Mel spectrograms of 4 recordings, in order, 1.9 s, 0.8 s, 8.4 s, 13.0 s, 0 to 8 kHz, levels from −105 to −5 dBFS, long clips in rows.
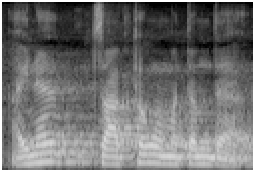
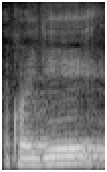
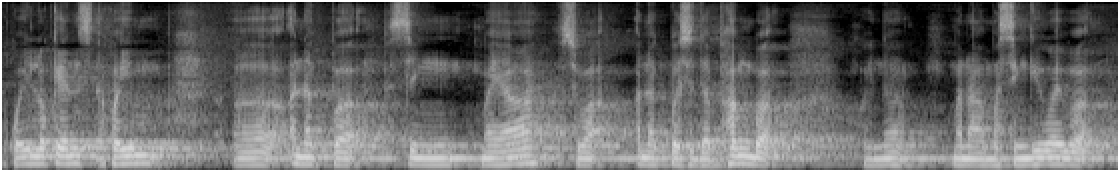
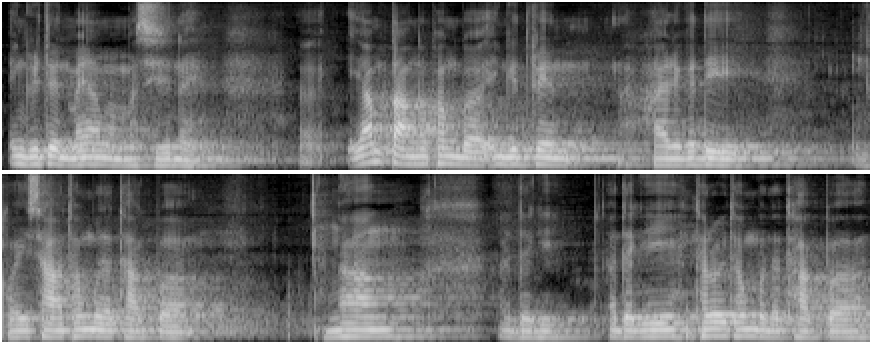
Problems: none marked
